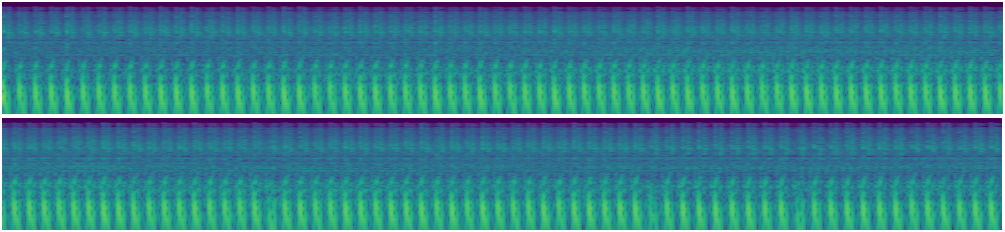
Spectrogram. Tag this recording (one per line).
cutter
engine
lawn
lawnmower
motor
mower
startup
